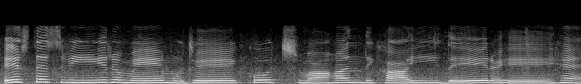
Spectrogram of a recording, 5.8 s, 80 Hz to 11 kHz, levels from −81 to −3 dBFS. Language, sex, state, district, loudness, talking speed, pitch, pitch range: Hindi, female, Madhya Pradesh, Katni, -15 LUFS, 105 wpm, 275 Hz, 260-300 Hz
